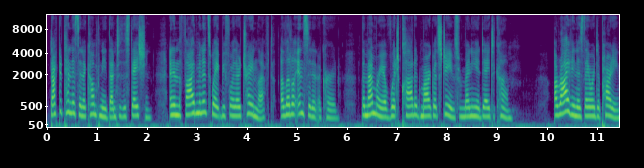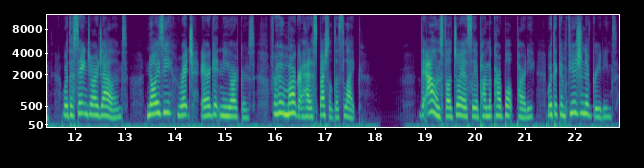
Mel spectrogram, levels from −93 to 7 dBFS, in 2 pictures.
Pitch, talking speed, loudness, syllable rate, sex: 250 Hz, 185 wpm, -19 LUFS, 6.2 syllables/s, female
